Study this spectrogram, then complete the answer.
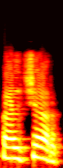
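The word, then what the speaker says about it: culture: आर ई आया है तो यू आर ई का उच्चारण आर करने वाले हैं यानी कि इसको पढ़ेंगे हम कल्चर क्या पढ़ने वाले हैं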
